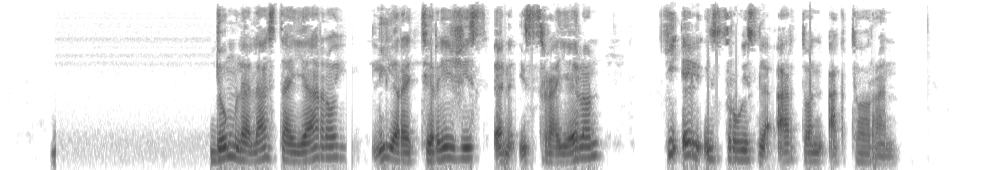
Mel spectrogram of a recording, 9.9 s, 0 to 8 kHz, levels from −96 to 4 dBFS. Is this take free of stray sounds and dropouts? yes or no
yes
